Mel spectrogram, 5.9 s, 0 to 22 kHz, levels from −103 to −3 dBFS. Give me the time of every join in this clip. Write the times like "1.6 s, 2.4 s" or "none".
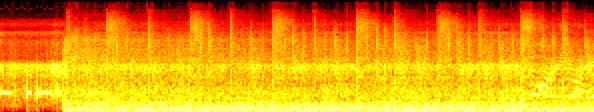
none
